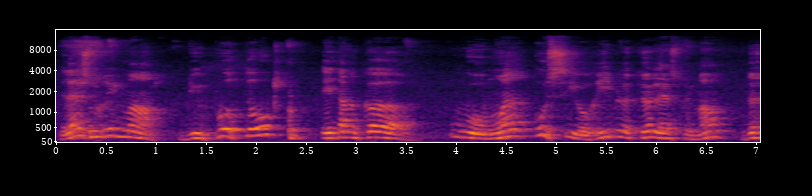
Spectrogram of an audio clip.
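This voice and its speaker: A man's voice: a little high, darkish tone. A man giving a teaching talk on scripture, emphatic and full of rhetorical questions, recorded from some distance in an echoey room. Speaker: preacher. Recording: echoey, from a distance, faint noise.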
